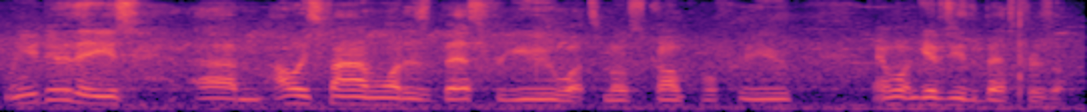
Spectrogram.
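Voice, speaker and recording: A man teaching a martial arts qigong lesson, calmly cueing each breath and movement. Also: mid-range voice, quick pace, slight background noise. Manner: calm, instructive, cueing breaths. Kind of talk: guided qigong class.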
